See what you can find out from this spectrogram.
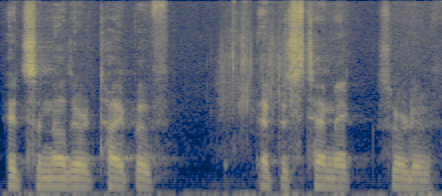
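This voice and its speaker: A male moderator speaks in an unscripted, academic register. He feels his way through a long question, pausing and rephrasing thoughtfully as he goes, at an average male pitch. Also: level tone.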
